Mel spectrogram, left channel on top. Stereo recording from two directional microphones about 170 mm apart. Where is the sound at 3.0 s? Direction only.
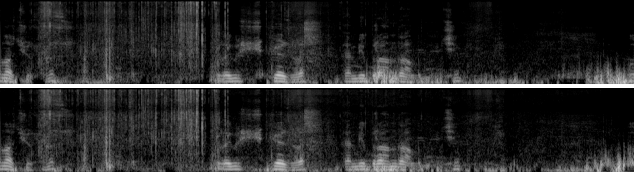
30° left (ahead or behind).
